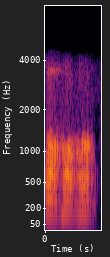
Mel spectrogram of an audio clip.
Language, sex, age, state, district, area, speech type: Kannada, male, 45-60, Karnataka, Ramanagara, urban, conversation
